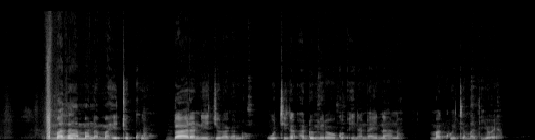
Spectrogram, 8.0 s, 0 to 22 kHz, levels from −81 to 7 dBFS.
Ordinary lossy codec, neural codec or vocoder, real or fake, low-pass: none; none; real; none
